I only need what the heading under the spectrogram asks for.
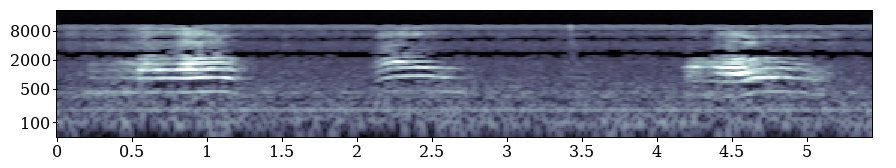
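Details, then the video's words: Three plaintive meows from a cute, mischievous black kitten, each a short bending wail, the final one strongest, with a soft background hum throughout. "Tiếng Mèo Kêu Meo Meo"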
